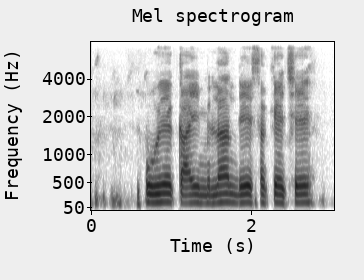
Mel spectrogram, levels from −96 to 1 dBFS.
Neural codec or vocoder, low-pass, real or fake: codec, 16 kHz, 16 kbps, FunCodec, trained on Chinese and English, 50 frames a second; 7.2 kHz; fake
